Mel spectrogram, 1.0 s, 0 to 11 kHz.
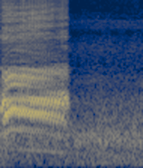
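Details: Wild carrion crow at the Oita River feeding ground, October 15 at 8:12: a single loud, raspy caw lasting about half a second, then quiet.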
